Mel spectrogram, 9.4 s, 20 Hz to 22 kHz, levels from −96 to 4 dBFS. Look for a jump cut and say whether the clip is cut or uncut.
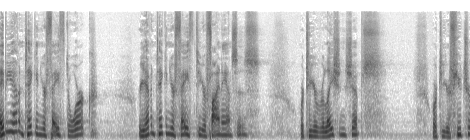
uncut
